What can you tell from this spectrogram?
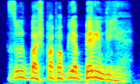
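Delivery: loud, high-pitched hurry-up call; urging. Acted. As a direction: hustle him along, impatient to go. Son hurries father to leave.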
